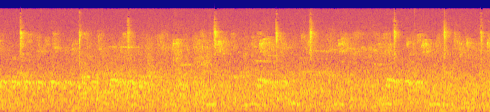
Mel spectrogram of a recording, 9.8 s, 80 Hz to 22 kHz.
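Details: A very common resident Scarlet-backed flowerpecker in Ubon Ratchathani, Thailand, in March 2021: a steady series of short, piercing ticks, roughly one per second, amid faint chirps of other birds and steady background hiss.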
